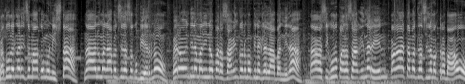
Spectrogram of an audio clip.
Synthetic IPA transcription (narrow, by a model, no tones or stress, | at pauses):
kɐt̪uːlɐd̪̚nɐɾɪns̬ɐmɐŋakomʊnist̪ɐnɐlʊmɐlaːbɐns̬ɪlas̬ɐɡobjɛɾno̞pɛːɾo̞hɪnd̪iːlaŋmɐliːnɐwpaːɾɐs̬ɐʔaːkɪnkʊnʊmaŋpɪnɐɡ̚laːlaːbɐnːɪlanɐsɪɡuːɾo̞paːɾɐs̬ɐʔaːkɪnːɐɾɪnmɐkaʔɐt̪ɐmad̪lɐŋsɪlamɐɡ̚t̪ɾɐbaːho̞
